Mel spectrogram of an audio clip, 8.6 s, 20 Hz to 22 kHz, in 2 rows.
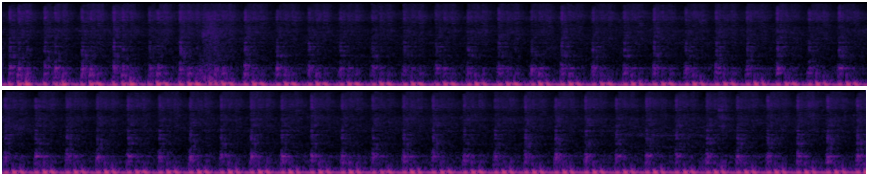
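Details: BMW E46 318i N42B20 engine idling with a choppy, uneven pulse about three beats a second; engine misfire.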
